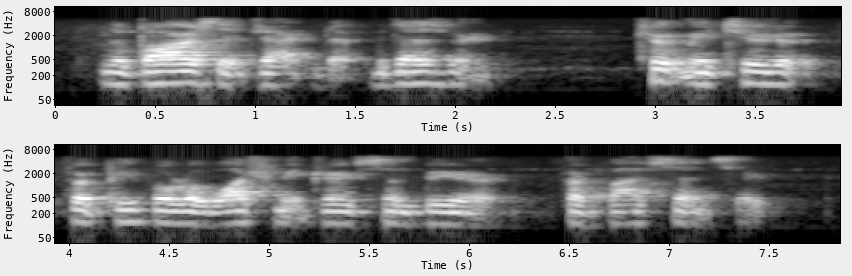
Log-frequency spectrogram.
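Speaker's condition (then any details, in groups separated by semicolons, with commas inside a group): Tongue cancer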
